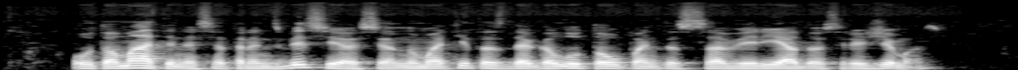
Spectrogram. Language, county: Lithuanian, Kaunas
